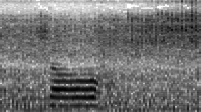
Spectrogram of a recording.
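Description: Steady engine noise of road traffic close by, with a hiss that grows near the end.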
